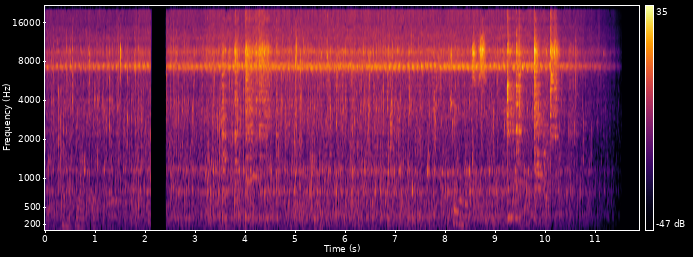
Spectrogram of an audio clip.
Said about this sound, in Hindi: फिर ये पकता रहेगा, सारी रात पकता रहेगा।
